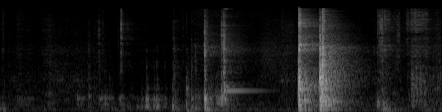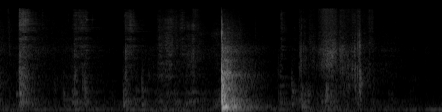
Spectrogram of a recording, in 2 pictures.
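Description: Pliers working the steel strap and seal on a wooden ammunition crate: a run of small metallic clicks and scrapes, with two loud clatters, one a little over two seconds in and another about five seconds in, as the strap and lid are worked free.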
